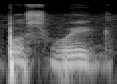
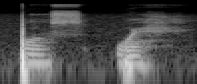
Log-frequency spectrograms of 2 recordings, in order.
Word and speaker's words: Postweg: more posts by tetapi dibacanya kan bukan postweg tapi pos weh kan begitu on the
